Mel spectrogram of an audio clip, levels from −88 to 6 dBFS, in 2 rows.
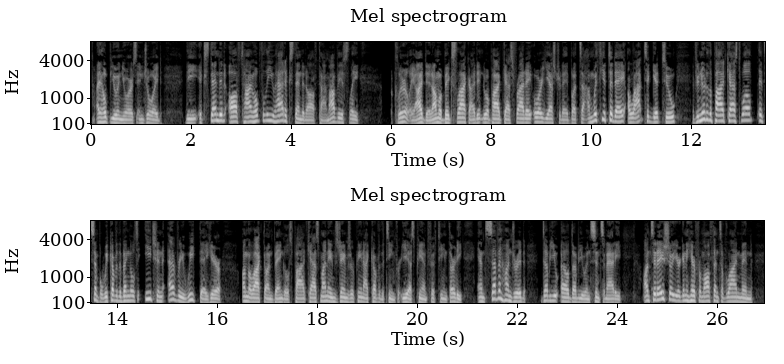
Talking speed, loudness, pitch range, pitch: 210 wpm, -20 LUFS, 130-175 Hz, 150 Hz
